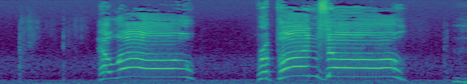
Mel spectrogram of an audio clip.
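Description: A young man calls out loudly, drawing out his words.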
